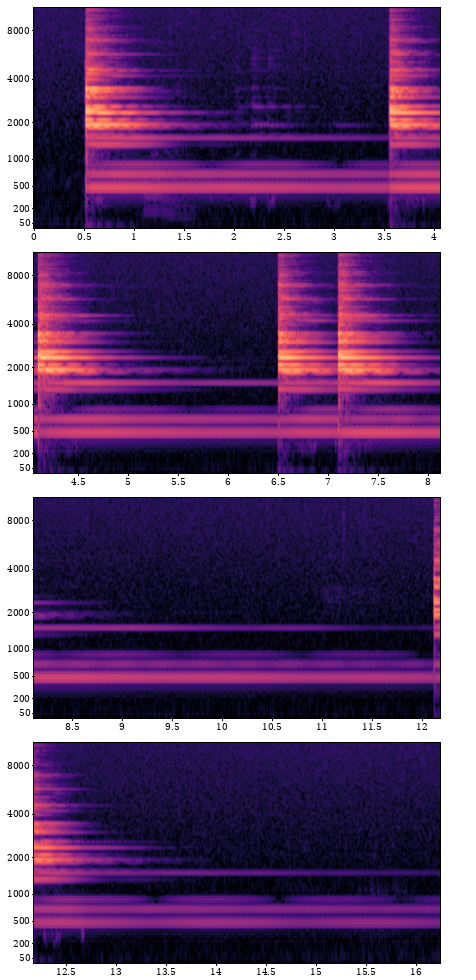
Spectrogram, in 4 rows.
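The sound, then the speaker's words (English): A bright bell is struck six times (six bells, the sixth bell of the fifth watch, at seven PM), some strikes close together in pairs, each ring lingering and fading into a sustained hum between strikes. Clear, with no talking. “6 bells.”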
